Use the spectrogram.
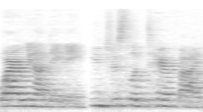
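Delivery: ordinary delivery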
